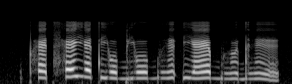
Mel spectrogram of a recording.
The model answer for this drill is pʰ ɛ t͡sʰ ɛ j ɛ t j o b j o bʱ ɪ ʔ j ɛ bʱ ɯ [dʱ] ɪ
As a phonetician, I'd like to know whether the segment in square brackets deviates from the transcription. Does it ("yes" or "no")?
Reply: no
